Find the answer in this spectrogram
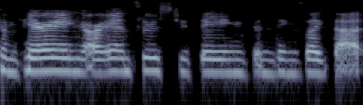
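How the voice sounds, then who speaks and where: Speaking with an American accent, a woman uses a medium pitch. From US, California. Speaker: software engineer. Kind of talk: conference talk.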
